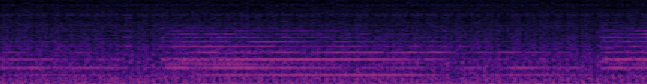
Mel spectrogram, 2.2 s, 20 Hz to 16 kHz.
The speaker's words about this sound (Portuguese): Faltando 13 minutinhos para as 22 horas, toca o sino da Catedral de Nossa Senhora de Aparecida, a padroeira do Brasil.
